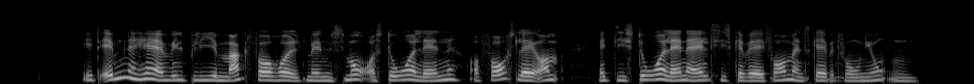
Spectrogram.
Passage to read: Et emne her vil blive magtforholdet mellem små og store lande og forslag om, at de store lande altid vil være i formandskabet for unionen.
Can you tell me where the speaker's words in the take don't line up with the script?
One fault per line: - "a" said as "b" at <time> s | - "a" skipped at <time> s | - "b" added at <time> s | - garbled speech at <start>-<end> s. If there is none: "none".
- "vil" said as "skal" at 7.3 s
